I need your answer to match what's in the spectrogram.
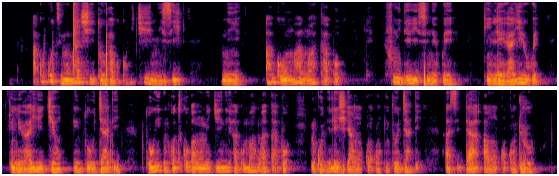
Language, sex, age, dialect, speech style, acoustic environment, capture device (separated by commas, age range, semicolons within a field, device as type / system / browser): Yoruba, male, 25-34, Nigeria - Nigerian Standard, happy, people talking, mobile / Linux / Chrome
